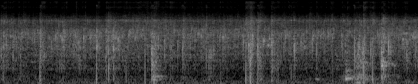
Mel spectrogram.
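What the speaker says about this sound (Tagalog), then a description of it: "Bahagya lang natin siya ipiprito." Boiled pork frying lightly in a pan, a steady close sizzle with occasional sharp crackles and pops, and no voices.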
